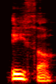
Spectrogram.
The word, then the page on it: ether: Australian English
